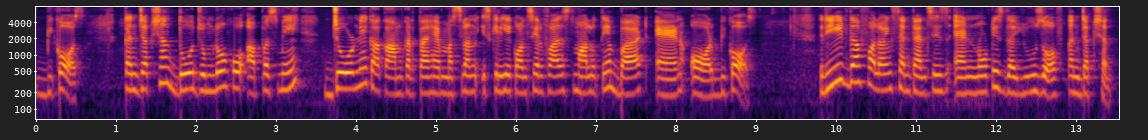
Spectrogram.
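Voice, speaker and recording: A young woman teacher, reading a textbook lesson aloud in English and translating it, English lines slow and careful. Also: fairly high pitch. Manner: reads English lines slowly and deliberately, then translates briskly.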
